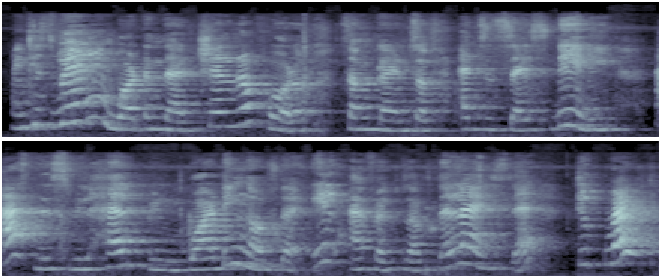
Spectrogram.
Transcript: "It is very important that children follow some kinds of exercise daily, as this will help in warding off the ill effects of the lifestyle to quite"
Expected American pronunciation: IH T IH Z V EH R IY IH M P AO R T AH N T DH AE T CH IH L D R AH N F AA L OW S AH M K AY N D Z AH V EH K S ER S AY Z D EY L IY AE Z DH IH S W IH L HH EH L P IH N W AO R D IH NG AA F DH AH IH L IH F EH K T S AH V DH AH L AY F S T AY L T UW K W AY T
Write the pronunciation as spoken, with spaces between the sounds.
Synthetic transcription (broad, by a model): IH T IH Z V EH R IY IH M P AO R T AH N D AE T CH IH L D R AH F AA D S AH M K AY N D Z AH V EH K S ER S AY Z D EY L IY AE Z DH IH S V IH L HH EH L P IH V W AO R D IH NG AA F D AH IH N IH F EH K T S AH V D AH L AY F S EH T UW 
